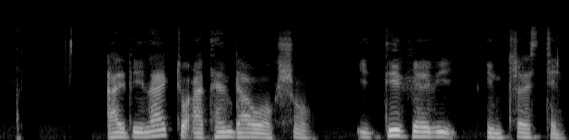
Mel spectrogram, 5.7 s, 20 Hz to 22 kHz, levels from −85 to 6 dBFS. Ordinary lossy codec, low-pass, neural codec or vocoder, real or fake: none; 9.9 kHz; codec, 44.1 kHz, 3.4 kbps, Pupu-Codec; fake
